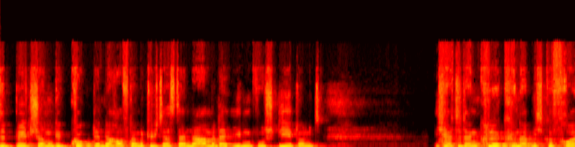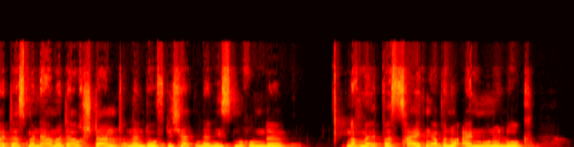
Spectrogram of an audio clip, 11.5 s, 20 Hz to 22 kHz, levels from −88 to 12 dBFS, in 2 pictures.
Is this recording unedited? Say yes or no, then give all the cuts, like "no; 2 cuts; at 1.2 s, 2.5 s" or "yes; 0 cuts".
yes; 0 cuts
